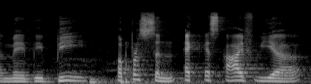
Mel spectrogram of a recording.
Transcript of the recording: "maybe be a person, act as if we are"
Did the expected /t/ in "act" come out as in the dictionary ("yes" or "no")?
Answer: no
